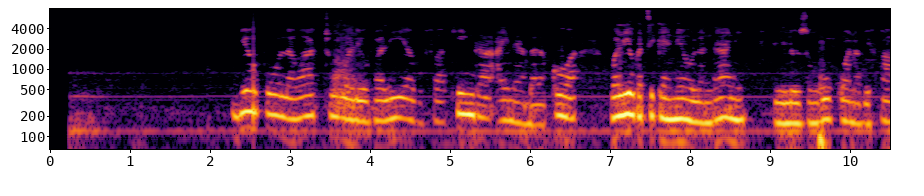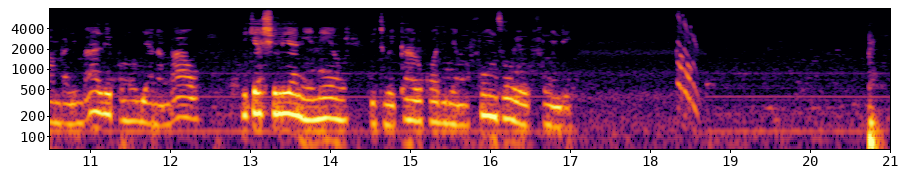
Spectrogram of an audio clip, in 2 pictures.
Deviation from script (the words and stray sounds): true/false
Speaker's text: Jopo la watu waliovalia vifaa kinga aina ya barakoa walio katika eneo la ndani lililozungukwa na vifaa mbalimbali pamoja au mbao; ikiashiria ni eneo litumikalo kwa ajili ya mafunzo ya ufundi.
true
